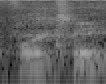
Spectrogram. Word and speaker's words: forte: Forte. Forte is a musical term, which, you know, just play it strong, okay? But fort is your strength. The E is not pronounced.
